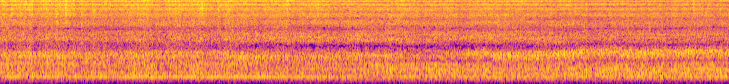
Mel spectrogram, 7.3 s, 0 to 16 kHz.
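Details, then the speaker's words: New Holland Roll-Belt 450 round baler pulled by John Deere 4440 tractor while wrapping a bale: loud steady mechanical roar with even hum, no knocks or surges; normal baler operation. "if you're a farmer then you know that the wrapping of the bail process takes a little while yes it's normal for a bailar to be making this much noise"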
